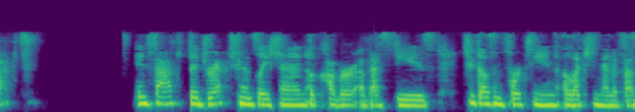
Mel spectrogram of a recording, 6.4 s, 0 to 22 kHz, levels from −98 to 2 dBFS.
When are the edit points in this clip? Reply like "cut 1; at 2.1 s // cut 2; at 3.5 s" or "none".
cut 1; at 3.1 s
